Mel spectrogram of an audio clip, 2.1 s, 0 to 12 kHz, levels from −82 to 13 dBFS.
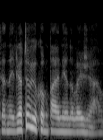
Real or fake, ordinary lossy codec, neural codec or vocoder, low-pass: fake; AAC, 64 kbps; codec, 16 kHz, 2 kbps, X-Codec, HuBERT features, trained on LibriSpeech; 7.2 kHz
